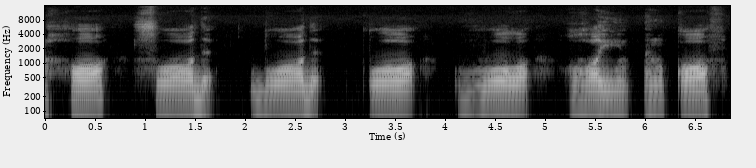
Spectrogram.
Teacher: These full mouth letters are pronounced by lifting the back end of our tongue towards the upper palate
